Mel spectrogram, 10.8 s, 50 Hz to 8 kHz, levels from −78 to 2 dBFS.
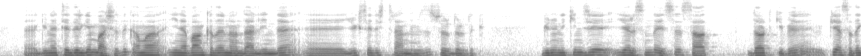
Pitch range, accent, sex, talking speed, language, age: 105-125 Hz, native, male, 105 wpm, Turkish, 50-69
